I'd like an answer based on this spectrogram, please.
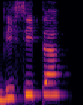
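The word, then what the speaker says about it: visite: Visita, Visité. ¿pronuncio la E final? Ah, no, visité. No. No. Visit.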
